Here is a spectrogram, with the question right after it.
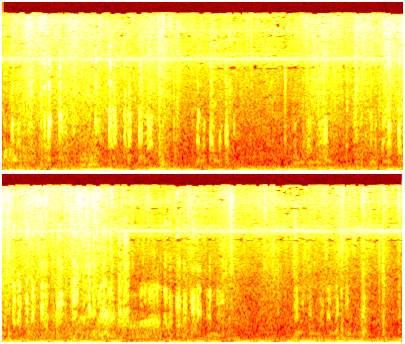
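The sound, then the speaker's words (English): Spider monkeys at play, not real aggression, a busy stream of overlapping squeals, chirps and chattering calls that keeps going throughout, moderately loud, over a steady high-pitched hum. “That is actually just spider monkeys at play, not real aggression.”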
